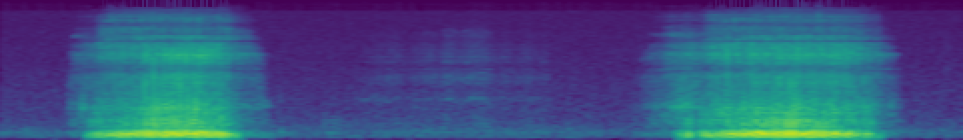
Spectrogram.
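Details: Adult man sleeping deeply in a real bedroom, binaural recording: soft breathing with occasional snore bursts and room tone; snoring.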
